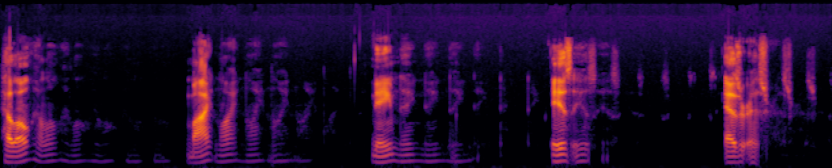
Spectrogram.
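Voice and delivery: reverb-style echo effect on each repeated word. Showing a trick ventriloquists use on their mic: voice echo effect. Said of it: "It's a voice echo".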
